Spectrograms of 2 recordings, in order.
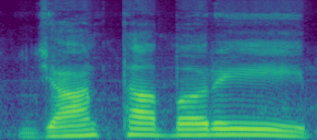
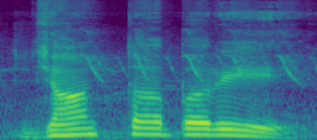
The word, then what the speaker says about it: Chanthaburi: So if you think of the name John, this is really the way you pronounce this province. It's not ch, it's j like a J. Jantaburi.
